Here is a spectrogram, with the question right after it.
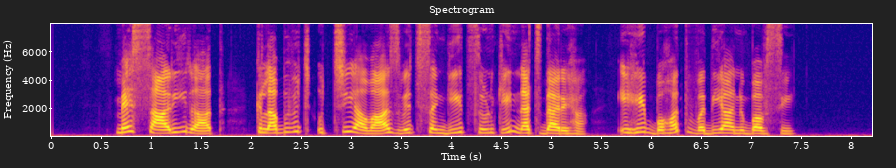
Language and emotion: Punjabi, happy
